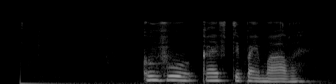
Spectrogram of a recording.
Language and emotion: Russian, positive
